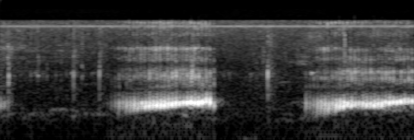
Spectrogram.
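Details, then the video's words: Singing house cat giving two prolonged, steady meows that climb slightly in pitch, separated by about a second of quiet indoor background. "Singing Cat"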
